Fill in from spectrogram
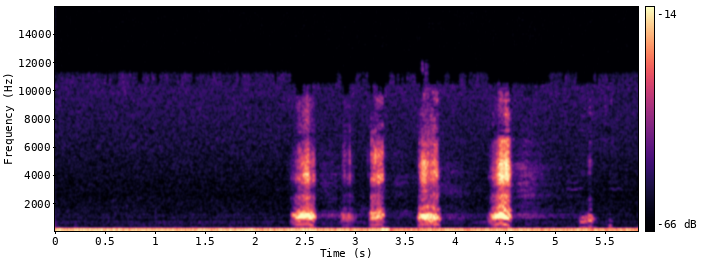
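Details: Crow, possibly a youngster, holding a conversation: about five harsh, hoarse caws in an uneven run over three seconds, then two softer shorter notes, over a steady low rumble of traffic.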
